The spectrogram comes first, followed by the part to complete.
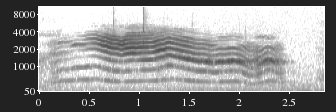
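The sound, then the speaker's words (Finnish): A single long, wavering cat meow, drawn out for about two seconds with a rising and falling pitch, heard clearly on its own with a slightly thin, phone-like quality. “Säkö siellä oletkin? Kippura häntä kuultu, oma kisu.”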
